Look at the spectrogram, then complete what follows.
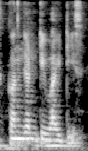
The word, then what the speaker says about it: conjunctivitis: Pronunciation को आप लोग देखना ध्यान से, CONJUNCTIVITIS, कंजंटिवाइटिस। कंजंटिवाइटिस का मतलब क्या होता है, आँख आना या फिर आँख में सूजन आना।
